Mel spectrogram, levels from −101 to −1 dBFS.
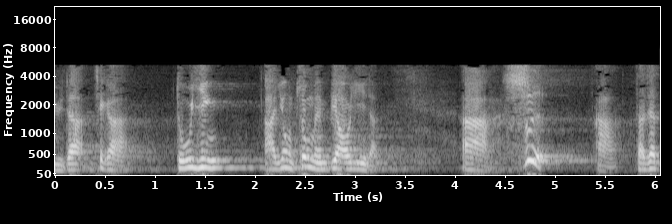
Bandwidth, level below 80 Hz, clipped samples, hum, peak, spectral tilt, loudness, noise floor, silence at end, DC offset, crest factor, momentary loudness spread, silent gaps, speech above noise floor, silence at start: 5.4 kHz; -58 dBFS; under 0.1%; none; -6 dBFS; -11 dB/octave; -21 LUFS; -47 dBFS; 0 s; under 0.1%; 14 dB; 17 LU; none; 28 dB; 0 s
